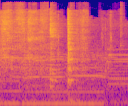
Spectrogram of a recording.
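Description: Butter sizzling as it melts in a hot pan, a steady close fizzing hiss with a couple of sharp utensil clinks against the pan partway through.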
